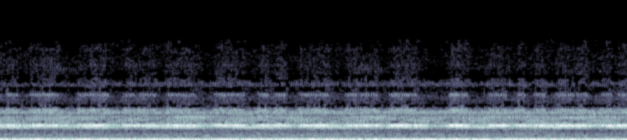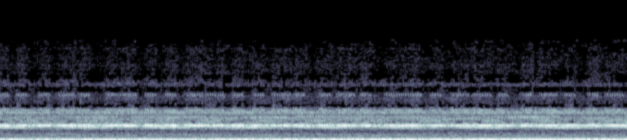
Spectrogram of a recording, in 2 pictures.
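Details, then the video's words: Crickets keep up an unbroken, high, rapidly pulsing chirp chorus at constant pitch, with faint higher tones above. A low, even background rumble runs throughout. "Crickets Sound"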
